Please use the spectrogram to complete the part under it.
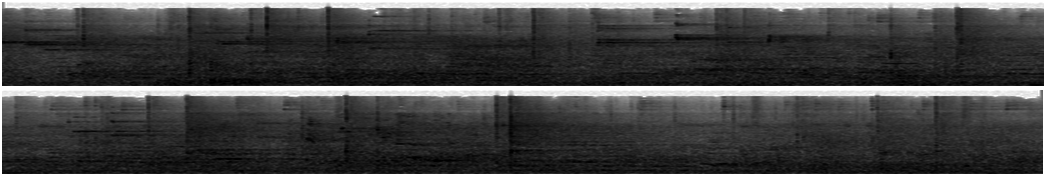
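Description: Sneakers squeak on the hall floor.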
